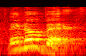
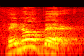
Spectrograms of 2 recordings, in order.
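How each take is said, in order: Both takes have the same delivery.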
